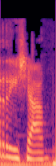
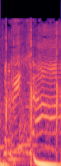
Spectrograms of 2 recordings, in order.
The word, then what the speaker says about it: Rizha: Y es imposible pronunciar así de mal el nombre de nuestra siguiente colaboradora. La hemos llamado de todo menos su nombre. Es Risha. ¡Risha!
